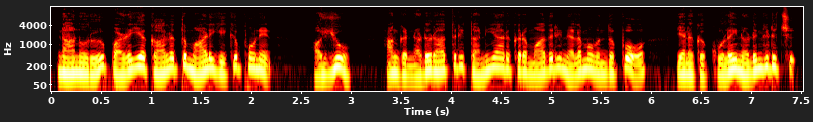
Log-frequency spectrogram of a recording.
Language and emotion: Tamil, fearful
